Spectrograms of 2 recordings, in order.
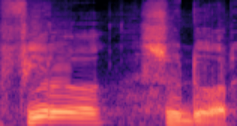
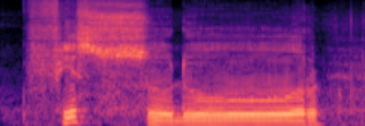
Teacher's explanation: Jadi kesimpulannya agar mudah diingat bahwa alif lam qamariyah saat dibaca huruf lamnya masih jelas, sedangkan alif lam syamsiah saat dibaca huruf lamnya hilang, seolah-olah hilang atau tidak terdengar · ketika dibaca bunyi lamnya tidak terdengar lagi. Tulisannya tetap ada, tapi ketika dibaca bunyi lamnya sudah tidak terdengar lagi.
